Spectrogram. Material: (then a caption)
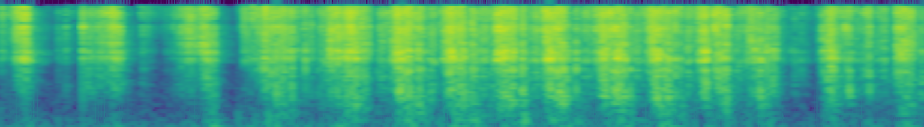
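Cellulose. Fingertips and short nails scratch and rub across the rough face of a hand-sized, dry, porous yellow cellulose kitchen sponge, held in the other hand, with green scourer fibres left on its surface after the scouring pad was ripped off. The result is a dry, bright, scratchy rasping in quick, uneven strokes with almost no low end. Brief pauses break up the sound near the start and again near the end.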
